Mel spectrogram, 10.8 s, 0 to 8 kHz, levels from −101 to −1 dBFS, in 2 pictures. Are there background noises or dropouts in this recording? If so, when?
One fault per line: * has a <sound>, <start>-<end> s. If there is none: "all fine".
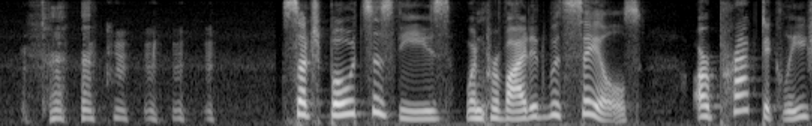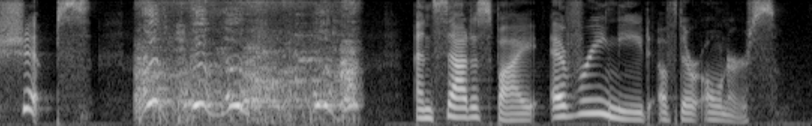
* has a laugh, 0.1-1.5 s
* has a bark, 6.3-7.9 s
